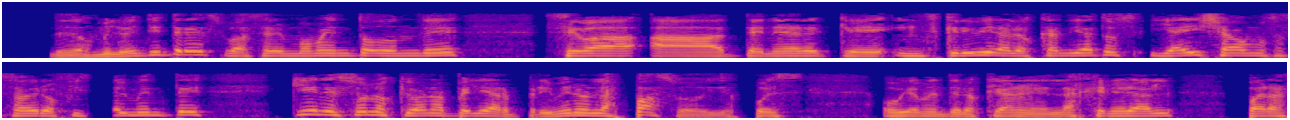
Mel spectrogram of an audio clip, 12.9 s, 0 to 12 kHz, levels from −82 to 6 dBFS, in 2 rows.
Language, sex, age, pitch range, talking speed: Spanish, male, 40-59, 105-155 Hz, 210 wpm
